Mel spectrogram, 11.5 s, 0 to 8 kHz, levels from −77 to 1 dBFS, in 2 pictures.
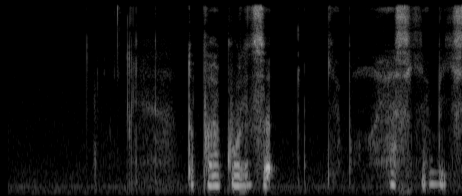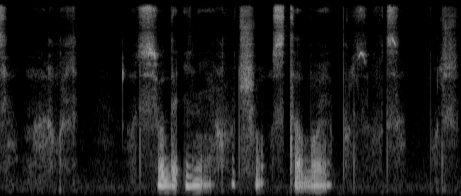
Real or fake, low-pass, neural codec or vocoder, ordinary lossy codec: real; 7.2 kHz; none; none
